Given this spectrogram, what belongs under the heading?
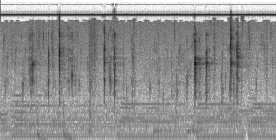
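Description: Cornstarch and water being stirred together in a bowl, with repeated soft scraping strokes and a few small clinks against the side, up close and steady, backed by a low frying hum.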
